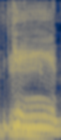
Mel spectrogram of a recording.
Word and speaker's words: Ghan: Oh, you probably said it properly, but we're Australian, so we call it the GAN.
